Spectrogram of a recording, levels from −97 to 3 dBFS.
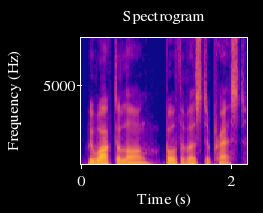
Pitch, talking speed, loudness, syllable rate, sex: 110 Hz, 190 wpm, -19 LUFS, 5.6 syllables/s, male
